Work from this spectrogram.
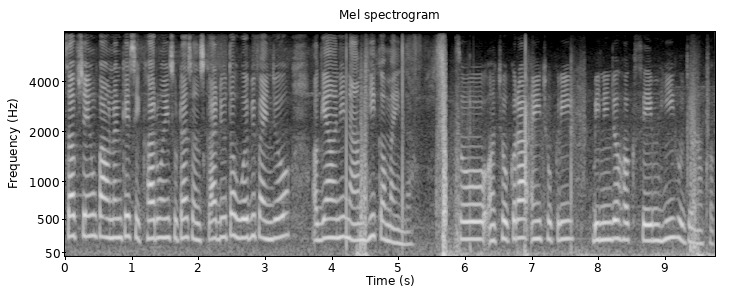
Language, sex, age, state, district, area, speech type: Sindhi, female, 30-45, Gujarat, Surat, urban, spontaneous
